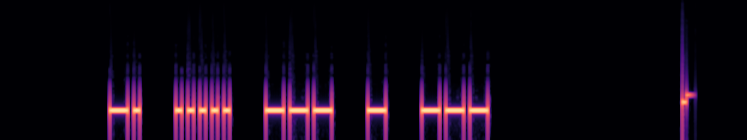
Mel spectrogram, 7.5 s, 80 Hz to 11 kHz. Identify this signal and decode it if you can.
Morse code, heard as a keyed tone, about 20 wpm, spaced as for 15 wpm, 700 Hz. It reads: N5OTO
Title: 154 Lesson 25g - Letter p - Call Signs 20wpm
